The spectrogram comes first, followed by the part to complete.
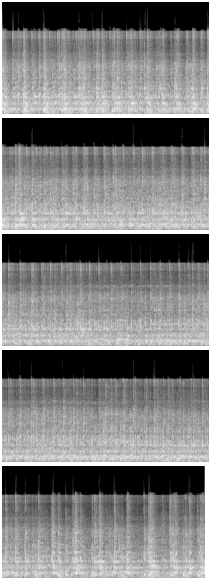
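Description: A group of barrel drums struck with sticks, playing a fast, dense folk rhythm over steady pitched tones, with the strokes getting louder near the end.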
